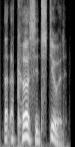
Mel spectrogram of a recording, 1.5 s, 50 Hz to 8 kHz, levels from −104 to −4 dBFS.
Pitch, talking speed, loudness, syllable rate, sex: 145 Hz, 120 wpm, -18 LUFS, 5.1 syllables/s, male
